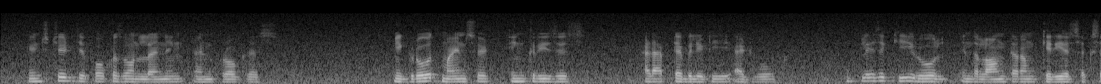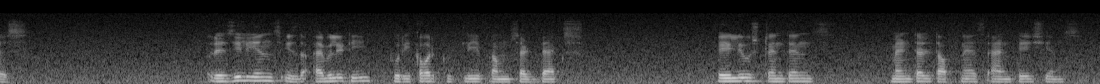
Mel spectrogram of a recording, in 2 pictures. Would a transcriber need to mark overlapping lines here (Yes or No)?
No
